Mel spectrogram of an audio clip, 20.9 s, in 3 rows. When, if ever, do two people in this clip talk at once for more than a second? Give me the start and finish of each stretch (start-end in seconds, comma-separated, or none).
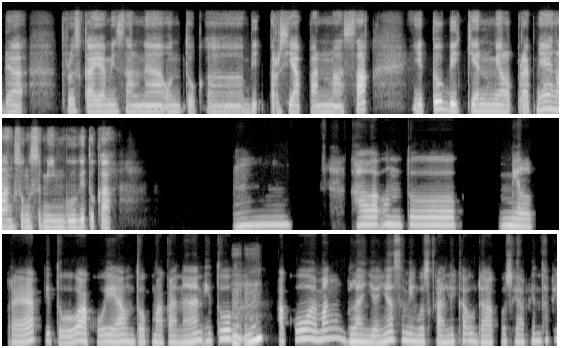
none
